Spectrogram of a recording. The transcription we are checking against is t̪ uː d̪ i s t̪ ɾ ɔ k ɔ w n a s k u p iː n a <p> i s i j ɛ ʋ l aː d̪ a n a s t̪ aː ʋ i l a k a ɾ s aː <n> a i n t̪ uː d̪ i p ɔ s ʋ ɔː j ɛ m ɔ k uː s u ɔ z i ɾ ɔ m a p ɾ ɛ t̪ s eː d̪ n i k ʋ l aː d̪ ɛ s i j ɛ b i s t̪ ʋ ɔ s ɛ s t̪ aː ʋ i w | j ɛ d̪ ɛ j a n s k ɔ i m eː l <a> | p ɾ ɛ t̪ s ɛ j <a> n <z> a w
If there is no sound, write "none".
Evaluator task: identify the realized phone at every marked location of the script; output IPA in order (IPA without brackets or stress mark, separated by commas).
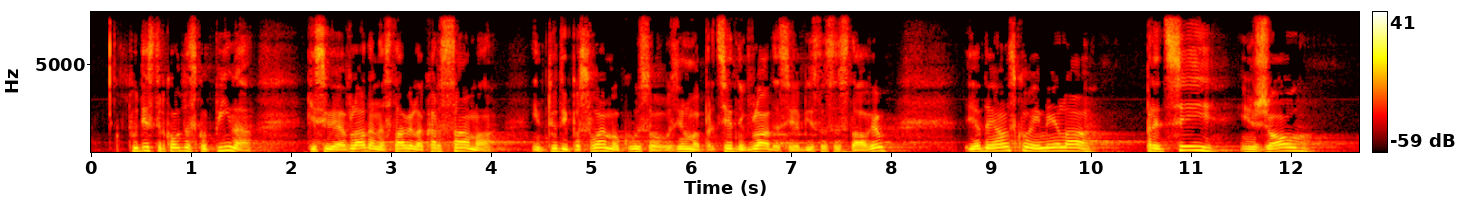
k, m, a, i, ʒ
